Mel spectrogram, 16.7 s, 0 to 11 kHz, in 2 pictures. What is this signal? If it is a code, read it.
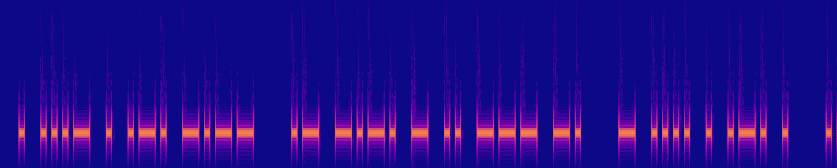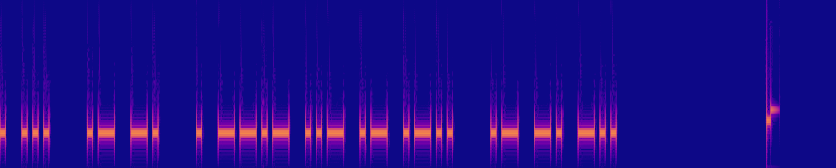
Morse code, heard as a keyed tone, about 22 wpm, 700 Hz. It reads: EVERY ACTION THERE IS AN EQUAL AND
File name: practice / 22wpm / Sets of 8 Words - 22wpm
